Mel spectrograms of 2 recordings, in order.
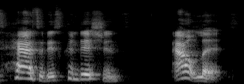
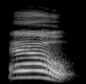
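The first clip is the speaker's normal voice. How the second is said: loud, high cry; a trapped person yelling help; call for help; 6 semitones higher, 5 dB louder than usual. Acted. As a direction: shout from inside the burning house.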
